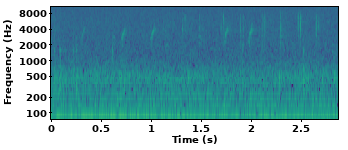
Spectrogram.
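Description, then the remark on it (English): A wild type 4 bird calls in a series of short, thin chirps scattered irregularly across a steady outdoor hiss. The calls sound faint, and no one speaks. “Pointed at the wild bird.”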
